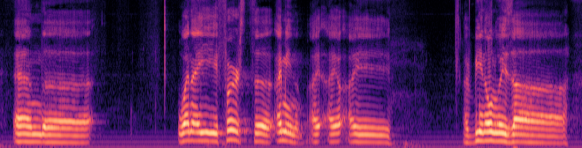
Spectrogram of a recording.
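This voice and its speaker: In a non-native accent, the speaker talks with monotone, flat intonation. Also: man. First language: not English. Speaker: filmmaker and VR producer. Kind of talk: conference talk. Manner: halting, many fillers.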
